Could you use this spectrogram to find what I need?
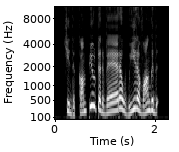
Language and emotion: Tamil, angry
